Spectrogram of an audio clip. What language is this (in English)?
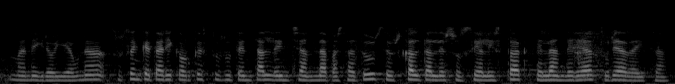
Basque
